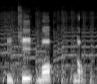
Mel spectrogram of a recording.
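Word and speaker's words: 生き物: Actually, ikimono. the accent is on the mo.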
